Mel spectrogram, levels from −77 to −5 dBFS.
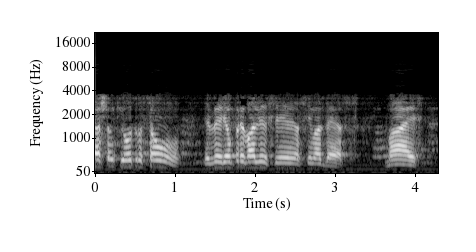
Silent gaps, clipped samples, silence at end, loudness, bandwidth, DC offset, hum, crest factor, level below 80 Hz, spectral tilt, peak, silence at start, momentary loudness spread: none; under 0.1%; 0.05 s; -21 LUFS; 7.8 kHz; under 0.1%; none; 18 dB; -74 dBFS; -5 dB/octave; -2 dBFS; 0 s; 12 LU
